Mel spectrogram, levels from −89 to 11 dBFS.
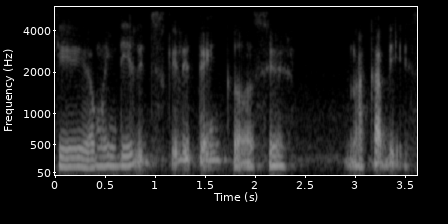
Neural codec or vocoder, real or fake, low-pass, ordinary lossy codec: vocoder, 22.05 kHz, 80 mel bands, HiFi-GAN; fake; 5.4 kHz; Opus, 16 kbps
